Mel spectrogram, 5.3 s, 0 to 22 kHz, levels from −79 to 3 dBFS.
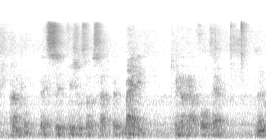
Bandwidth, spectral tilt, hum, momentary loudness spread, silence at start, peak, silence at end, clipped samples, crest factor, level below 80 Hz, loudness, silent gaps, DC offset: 12 kHz; -4 dB/octave; none; 11 LU; 0 s; -22 dBFS; 0 s; under 0.1%; 18 dB; -78 dBFS; -38 LUFS; none; under 0.1%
